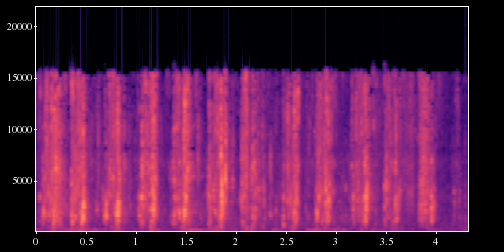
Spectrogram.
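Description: Rottweiler lapping water from a stainless steel bowl, with a rhythmic run of wet laps and splashes.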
